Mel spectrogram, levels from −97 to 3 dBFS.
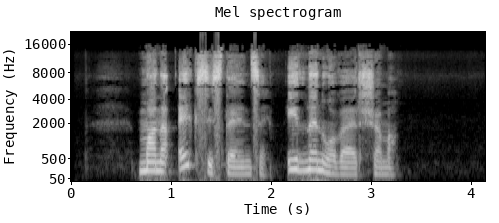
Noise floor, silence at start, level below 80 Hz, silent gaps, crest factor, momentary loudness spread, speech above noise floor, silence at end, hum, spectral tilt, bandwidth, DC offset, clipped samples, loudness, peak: -70 dBFS; 0.7 s; -60 dBFS; none; 18 dB; 11 LU; 54 dB; 0.9 s; none; -1 dB/octave; 16.5 kHz; under 0.1%; under 0.1%; -13 LUFS; 0 dBFS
